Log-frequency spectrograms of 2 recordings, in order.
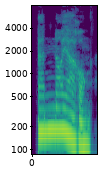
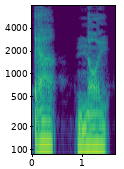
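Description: First: High, drawn-out timid announcement; timid, submissive. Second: "Erneuerung" broken into slow, separate syllables; savoring each syllable. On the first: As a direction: shyly intone it, pitched up and slow. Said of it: "verkündete der Unterwürfige schüchtern". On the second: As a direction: relish "Erneuerung" syllable by syllable, pausing between them. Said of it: "betonte genussvoll die Silben". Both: A narrator's reading.

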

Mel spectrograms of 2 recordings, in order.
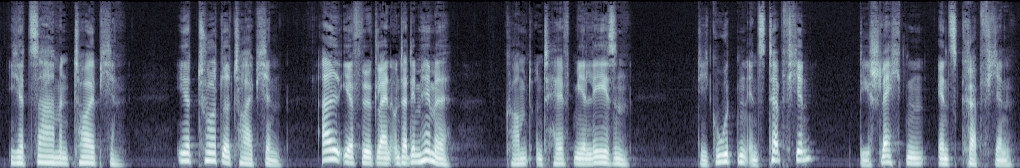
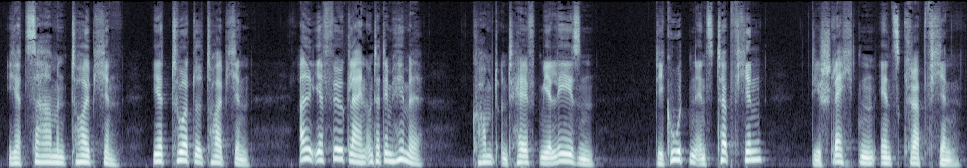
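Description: First: Lightly raised call to the birds; a gentler second call. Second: High, pleading call to the birds; sing-song call, rising high. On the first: (leicht gehobener Ruf an die Vögel) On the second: (hoher, flehender Ruf an die Vögel) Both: Acted.

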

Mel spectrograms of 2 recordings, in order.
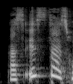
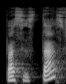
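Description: First: High-pitched, startled question; startled call. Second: Said in the usual way. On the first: A narrator's reading. Theo and Kunibert suddenly call out together, startled. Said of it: "rufen Theo und Kunibert plötzlich gleichzeitig". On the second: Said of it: "fragt Kunibert".

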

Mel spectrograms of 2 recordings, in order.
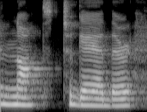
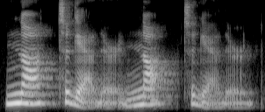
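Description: First: "not together" with both T's released; over-separated "not; two separate T's. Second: "not together" sharing one T; single joined T. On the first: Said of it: "nada de not together". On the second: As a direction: model "not together" linked, no double T. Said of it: "não vai fazer dois T's". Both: Shown as a demonstration.

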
